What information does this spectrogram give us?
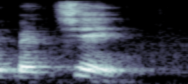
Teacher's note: When you say beche, that's when you are trying to place stress on the che to become che.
